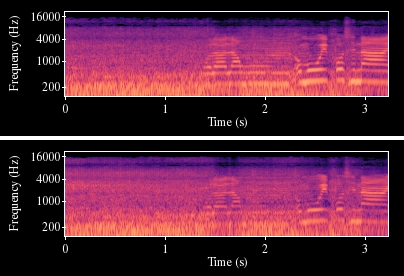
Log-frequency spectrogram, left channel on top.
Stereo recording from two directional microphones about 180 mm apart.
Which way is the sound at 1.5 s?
35° left (ahead or behind).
